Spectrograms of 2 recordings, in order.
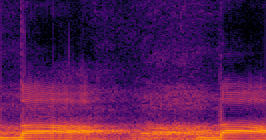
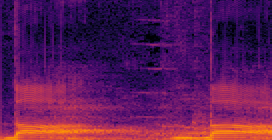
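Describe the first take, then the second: The two takes are said the same way.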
